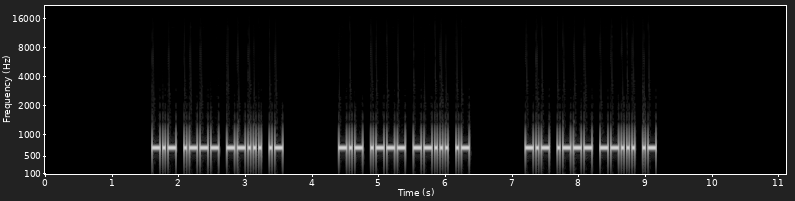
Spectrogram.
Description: Morse code, heard as a keyed tone, about 30 wpm, 700 Hz. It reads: KJ7A KJ7A KJ7A
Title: USA Call Signs - 4 Characters - Repeated 3x - 30wpm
